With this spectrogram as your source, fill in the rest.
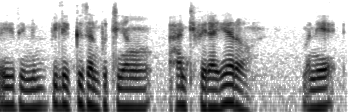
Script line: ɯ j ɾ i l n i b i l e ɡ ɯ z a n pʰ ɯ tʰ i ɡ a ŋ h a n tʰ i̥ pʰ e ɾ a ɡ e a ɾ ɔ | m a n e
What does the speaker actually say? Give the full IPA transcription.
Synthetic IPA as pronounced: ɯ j ɾ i n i b i l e ɡ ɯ z a n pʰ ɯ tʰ i ŋ a ŋ h a n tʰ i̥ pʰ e ɾ a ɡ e a ɾ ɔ | m a n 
